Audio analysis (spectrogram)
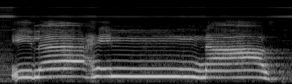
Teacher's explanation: الہ الناس یعنی ہا اور ہا مکس ہو گیا تھوڑا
